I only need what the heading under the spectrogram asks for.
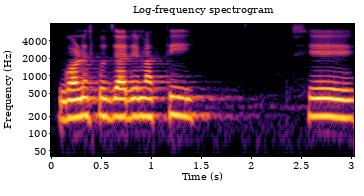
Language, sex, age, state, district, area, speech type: Odia, female, 60+, Odisha, Nayagarh, rural, spontaneous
